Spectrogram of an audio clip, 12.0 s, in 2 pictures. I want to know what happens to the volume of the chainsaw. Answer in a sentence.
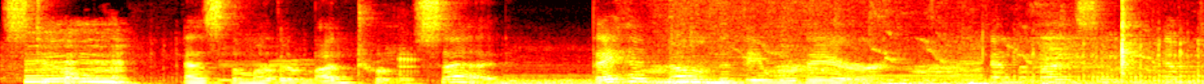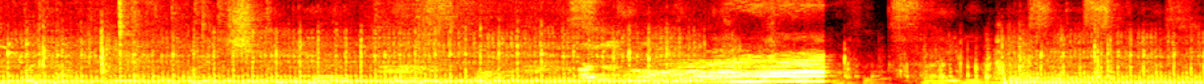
The loudness of the chainsaw goes up.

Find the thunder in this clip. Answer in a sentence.
The thunder can be heard from 2.5 to 4.2 s.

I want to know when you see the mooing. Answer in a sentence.
You can hear the mooing from 0.1 to 2.1 s, from 4.2 to 6.0 s and from 8.9 to 10.2 s.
